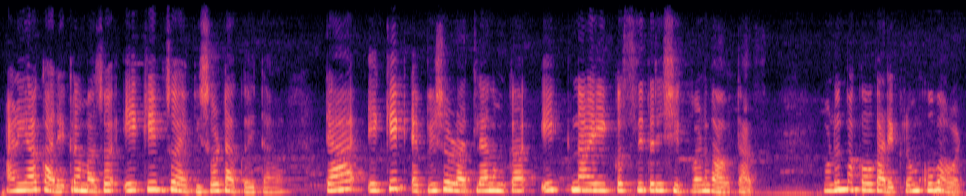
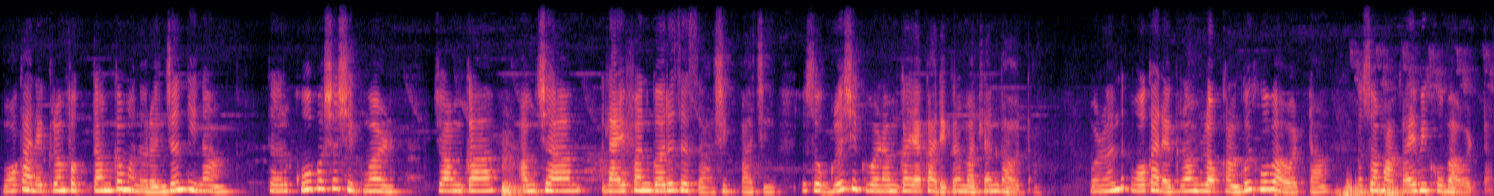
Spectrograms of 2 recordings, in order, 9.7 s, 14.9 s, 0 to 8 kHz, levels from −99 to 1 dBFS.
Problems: constant background noise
